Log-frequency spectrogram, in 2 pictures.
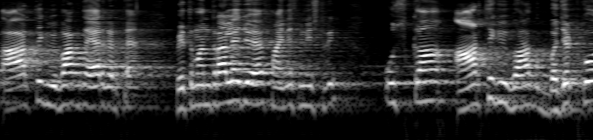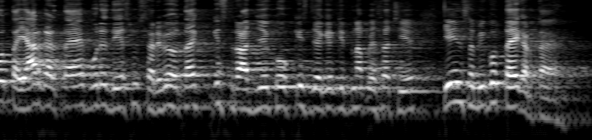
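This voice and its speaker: In an echoey indoor classroom, an Indian man teaching at the whiteboard repeats phrases and asks rhetorical questions. His voice is high and a bit bright, at normal speed, picked up by a clip-on lapel mic.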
